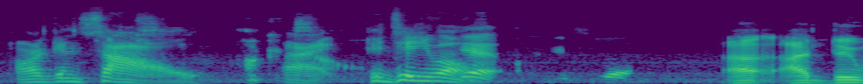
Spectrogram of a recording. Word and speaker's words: Arkansas: seasonings in there but it's not AR Kansas it's Arkansas all right it's Arkansas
